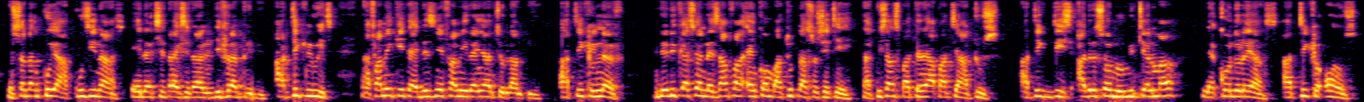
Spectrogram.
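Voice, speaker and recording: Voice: medium pitch, slightly rough. A moderator reading out a list of articles aloud and keeping order in a debate. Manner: brisk, reads list items then cuts in to keep order.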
